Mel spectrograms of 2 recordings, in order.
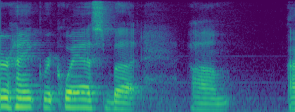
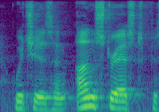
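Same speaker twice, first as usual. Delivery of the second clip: ordinary delivery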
